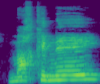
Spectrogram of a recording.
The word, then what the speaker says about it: Mâconnais: And here you can see Chablis, Nuits, Mâconnais, you don't say the S, but you put the E at the end, Chalonnaise, and the S gets pronounced.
